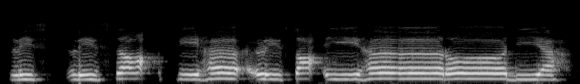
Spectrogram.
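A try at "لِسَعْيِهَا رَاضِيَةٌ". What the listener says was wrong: Itu ainnya belum bisa keselak ya. Lisa iha rodiyah.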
